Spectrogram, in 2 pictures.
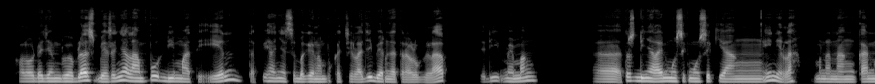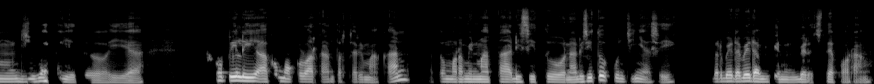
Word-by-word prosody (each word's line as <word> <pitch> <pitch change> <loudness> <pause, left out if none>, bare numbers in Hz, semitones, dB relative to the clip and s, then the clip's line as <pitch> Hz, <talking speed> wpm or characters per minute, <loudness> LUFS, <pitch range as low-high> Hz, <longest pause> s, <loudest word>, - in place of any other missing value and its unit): kalau 140 0 -3
udah 140 - +1
jam 140 -1 +1
12 175 +7 +5
biasanya 150 +7 +2
lampu 155 +6 +2
dimatiin 145 - -1
tapi 160 - -11
hanya 145 -1 -1
sebagain 135 -1 -1
lampu 125 +3 -4
kecil 125 -1 -8
aja 155 +9 +1
biar 140 -5 +2
nggak 120 - -2
terlalu 110 -1 -3
gelap, - - +1 0.3
jadi 165 +2 -6
memang, 150 +6 -1 0.6
e 125 -2 -1
terus 170 - +1
dinyalain 145 -2 +4
musik-musik 145 -1 0
yang 130 0 -1
inilah 175 -7 0 0.2
menenangkan 130 +1 -1
jiwa 130 +5 +1 0.2
gitu, 105 -4 -5
iya. 95 -2 -5 0.7
Aku 185 - 0
pilih, 170 -3 +9
aku 130 +4 -2
mau 130 - +1
keluar 125 -2 0
kantor 115 0 -10
cari 110 0 -10
makan 120 - -3 0.3
atau - - -11
meremin 120 0 0
mata 120 0 -1
di 125 - 0
situ. 120 -1 -2
Nah 110 - +1
di 125 - 0
situ 195 +5 +4
kuncinya 135 -6 -5
sih. 110 0 -8 0.4
Berbeda-beda 140 +1 +5
mungkin, 115 -2 -3
beda 115 - 0
setiap - - -6
orang. - - -10
130 Hz, 180 wpm, -23 LUFS, 120-150 Hz, 0.7 s, pilih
